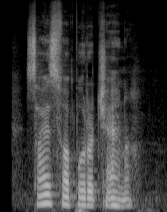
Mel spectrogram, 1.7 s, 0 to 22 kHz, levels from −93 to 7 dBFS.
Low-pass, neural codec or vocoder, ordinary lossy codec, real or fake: none; none; none; real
